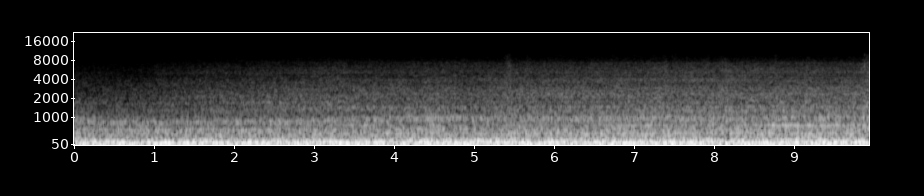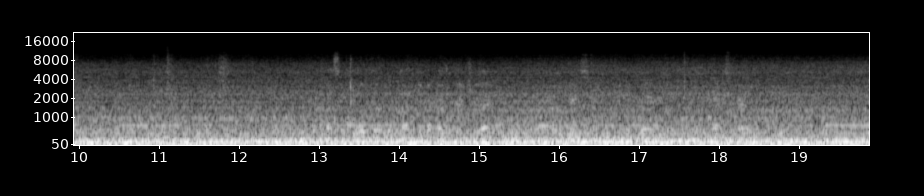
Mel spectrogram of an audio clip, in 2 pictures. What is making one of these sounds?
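Air rushes steadily and loudly past a glider's canopy in flight.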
